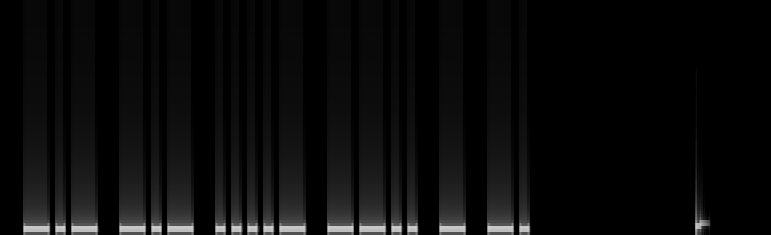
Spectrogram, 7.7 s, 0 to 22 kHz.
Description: Morse code, heard as a keyed tone, about 15 wpm, 700 Hz. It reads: KK4ZTN
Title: USA Call Signs - 4x Character Spacing - 15wpm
